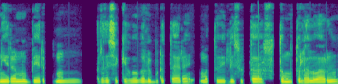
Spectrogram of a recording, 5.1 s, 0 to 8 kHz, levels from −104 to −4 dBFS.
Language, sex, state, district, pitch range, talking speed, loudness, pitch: Kannada, male, Karnataka, Dharwad, 125-135 Hz, 120 wpm, -18 LUFS, 130 Hz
